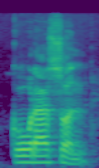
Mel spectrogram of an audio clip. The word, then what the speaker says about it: corazón: ra y son Okay cuál de estas sílabas es la que suena más fuerte corazón corazón evidentemente la sílaba tónica es la última sílaba okay porque vean si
